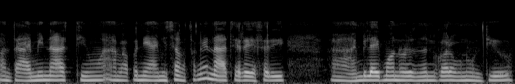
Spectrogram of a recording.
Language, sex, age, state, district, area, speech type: Nepali, female, 60+, West Bengal, Kalimpong, rural, spontaneous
